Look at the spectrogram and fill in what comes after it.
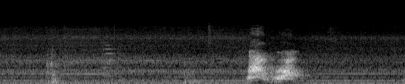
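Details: Akbash dog Barry in Italy lets out a quick pair of gruff barks after a quiet stretch, with a faint low thump before them and a steady hum underneath.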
